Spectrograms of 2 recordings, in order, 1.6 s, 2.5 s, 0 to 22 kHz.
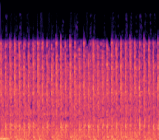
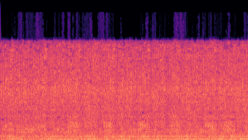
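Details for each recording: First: Mitsubishi L300 diesel that is hard to start when hot, stalls on inclines and emits white smoke: clattering idle with an uneven, stumbling pulse. The rough running is being corrected by setting the injection pump timing. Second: 1987 Mitsubishi L300 diesel after a full tune-up: steady, even idle with a soft clatter and no misses or hunting. The old engine sounds smooth and healthy.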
